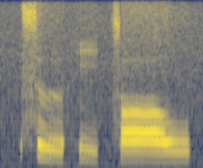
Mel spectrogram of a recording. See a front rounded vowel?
no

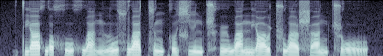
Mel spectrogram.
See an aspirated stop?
yes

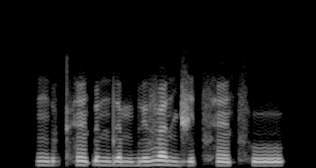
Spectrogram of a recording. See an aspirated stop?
yes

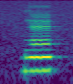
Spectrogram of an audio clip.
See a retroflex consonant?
no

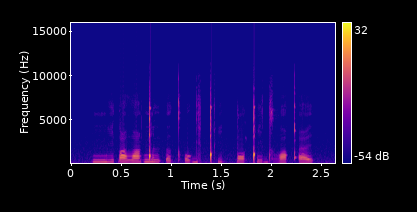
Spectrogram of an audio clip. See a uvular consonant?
yes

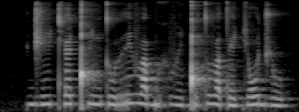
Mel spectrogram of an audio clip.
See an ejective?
no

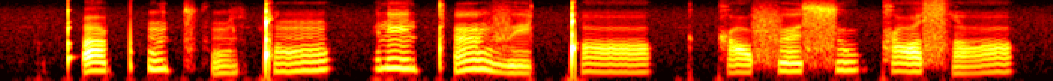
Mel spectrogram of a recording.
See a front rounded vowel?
yes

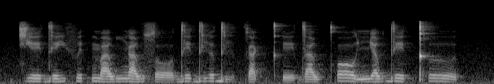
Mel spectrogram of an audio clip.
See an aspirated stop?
yes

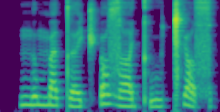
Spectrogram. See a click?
yes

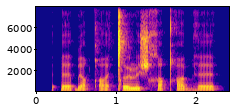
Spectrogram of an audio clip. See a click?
yes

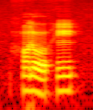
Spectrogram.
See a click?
no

